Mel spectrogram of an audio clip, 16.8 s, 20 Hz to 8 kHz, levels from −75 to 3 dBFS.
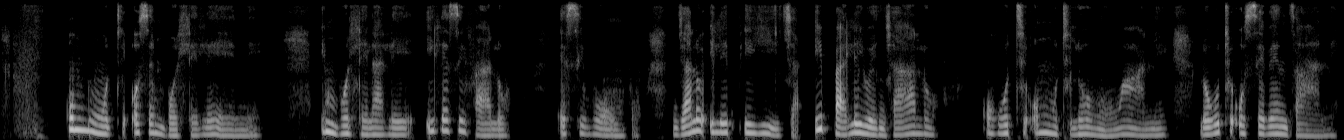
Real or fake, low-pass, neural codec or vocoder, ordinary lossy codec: real; 7.2 kHz; none; Opus, 32 kbps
